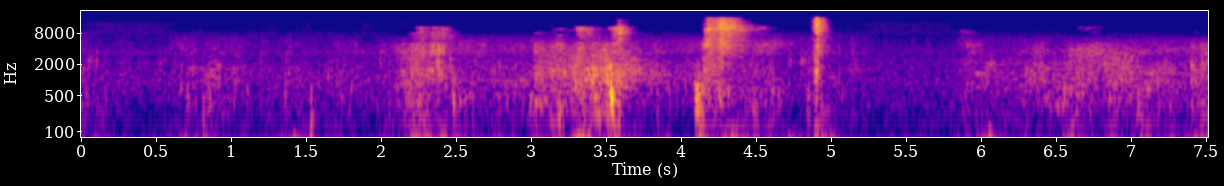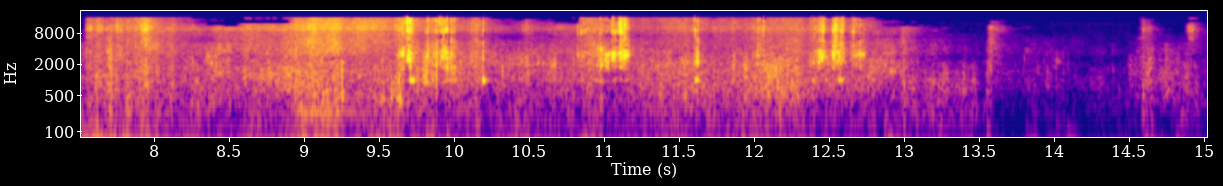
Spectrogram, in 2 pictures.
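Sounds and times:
branches brushing and scraping: 0:07.6 - 0:13.5
twigs cracking and snapping: 0:09.6 - 0:13.0.

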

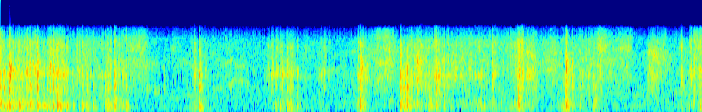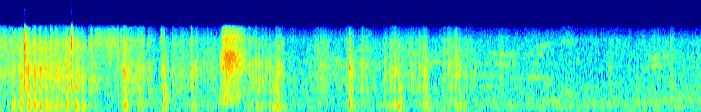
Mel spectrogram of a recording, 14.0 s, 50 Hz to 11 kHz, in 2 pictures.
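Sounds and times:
plastic stool knocking: 0:00.0 - 0:06.1.

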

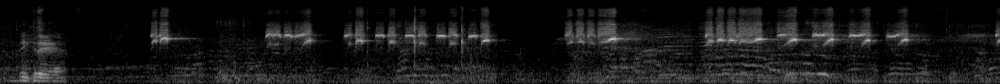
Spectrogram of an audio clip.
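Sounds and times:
whistle blasts: 0:01.5 - 0:01.9, 0:02.7 - 0:05.0, 0:05.6 - 0:06.4.

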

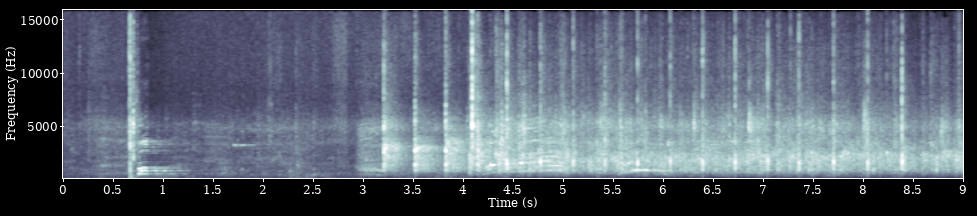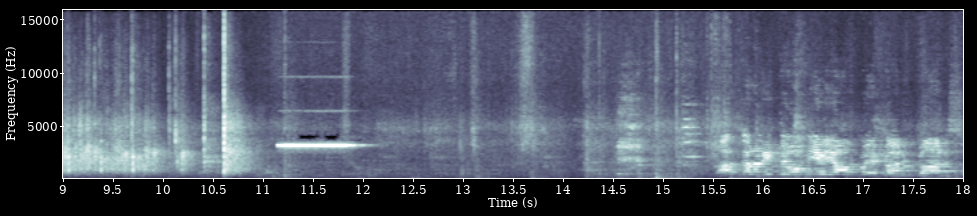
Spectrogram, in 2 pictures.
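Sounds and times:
audience applauding: 0:03.2 - 0:11.0
high electronic beep: 0:11.1 - 0:12.1.

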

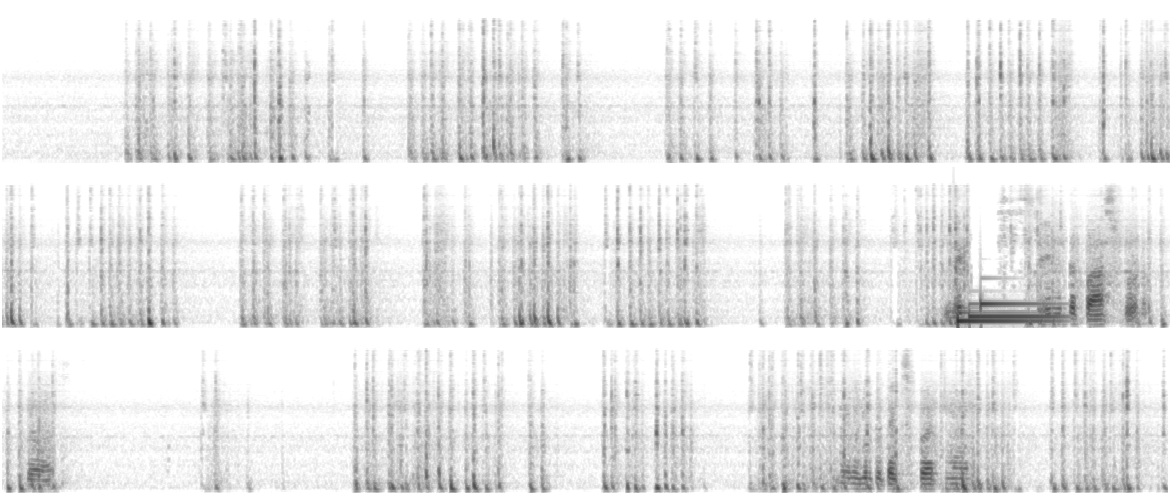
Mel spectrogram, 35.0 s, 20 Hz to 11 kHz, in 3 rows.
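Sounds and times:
computer keyboard typing: 0:04.1 - 0:05.8, 0:08.4 - 0:10.7, 0:16.6 - 0:18.7, 0:33.0 - 0:35.0.

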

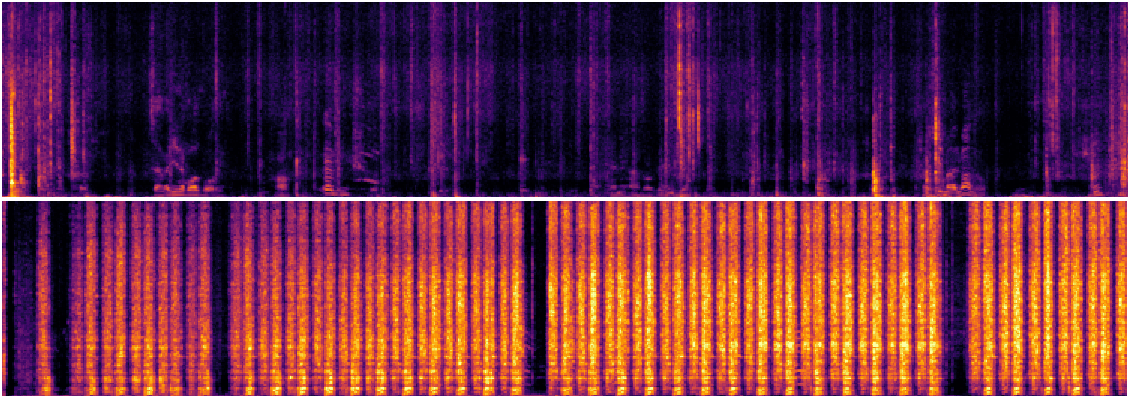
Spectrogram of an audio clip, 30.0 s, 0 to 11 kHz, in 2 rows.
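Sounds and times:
hand saw cutting wood: 0:15.2 - 0:30.0.

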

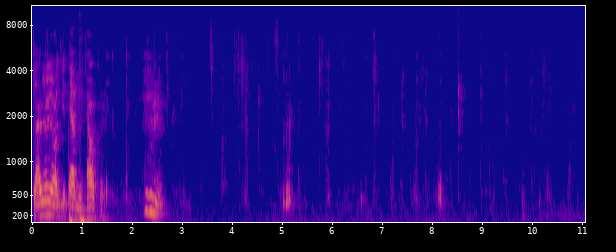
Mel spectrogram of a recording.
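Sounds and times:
biting and chewing corn: 0:03.6 - 0:11.0.

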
